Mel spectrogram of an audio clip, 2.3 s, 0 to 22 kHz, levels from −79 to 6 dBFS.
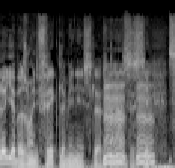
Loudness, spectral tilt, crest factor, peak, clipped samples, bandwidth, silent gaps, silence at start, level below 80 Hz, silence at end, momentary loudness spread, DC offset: -15 LUFS; -5 dB/octave; 12 dB; 0 dBFS; under 0.1%; 15.5 kHz; none; 0 s; -26 dBFS; 0 s; 4 LU; under 0.1%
